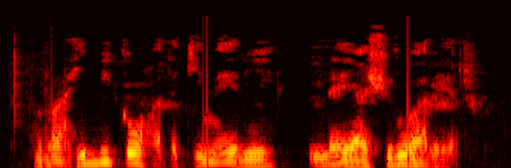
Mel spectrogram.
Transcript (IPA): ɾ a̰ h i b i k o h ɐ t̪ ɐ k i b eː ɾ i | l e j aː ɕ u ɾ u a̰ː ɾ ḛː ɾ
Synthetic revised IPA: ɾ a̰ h i b i k o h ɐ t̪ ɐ k i m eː ɾ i | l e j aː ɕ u ɾ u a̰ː ɾ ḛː ɾ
